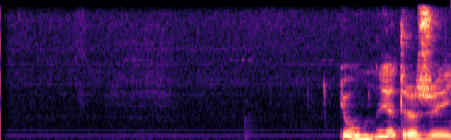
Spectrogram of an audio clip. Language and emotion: Russian, sad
